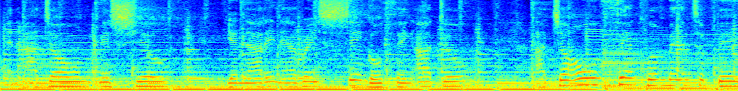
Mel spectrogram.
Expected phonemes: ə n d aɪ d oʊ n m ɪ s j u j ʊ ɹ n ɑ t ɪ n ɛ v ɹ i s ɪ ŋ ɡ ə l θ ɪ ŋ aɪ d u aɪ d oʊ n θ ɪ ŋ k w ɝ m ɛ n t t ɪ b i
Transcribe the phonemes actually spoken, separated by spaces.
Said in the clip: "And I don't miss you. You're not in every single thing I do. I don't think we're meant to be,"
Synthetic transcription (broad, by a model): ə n aɪ d oʊ n m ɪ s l j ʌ ɹ n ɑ t ɪ n ɛ v ɹ i s ɪ ŋ ɡ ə l θ ɪ ŋ aɪ d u aɪ d oʊ n θ ɪ ŋ k w ɝ m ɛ n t t ɪ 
